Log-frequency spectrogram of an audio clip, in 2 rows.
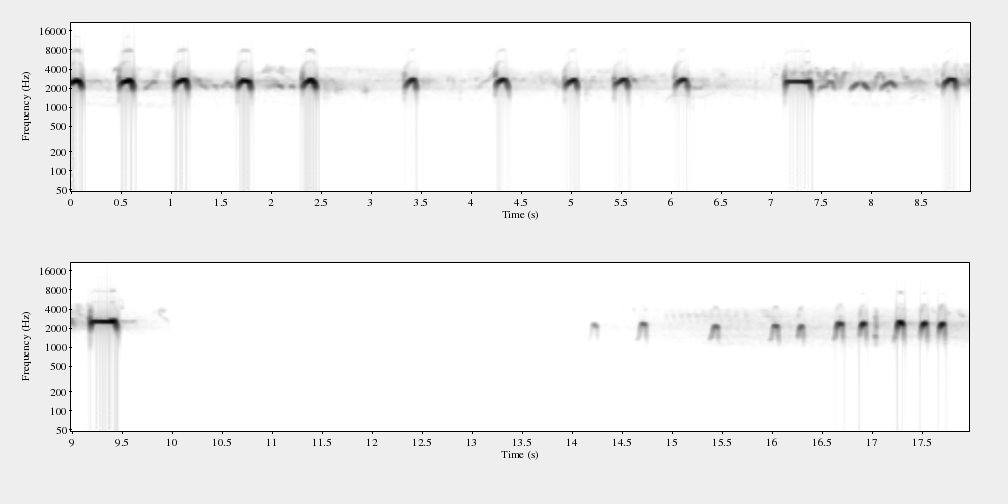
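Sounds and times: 
common ringed plover short faint calls: 0.0s - 6.5s, 7.1s - 9.6s, 14.2s - 17.9s.

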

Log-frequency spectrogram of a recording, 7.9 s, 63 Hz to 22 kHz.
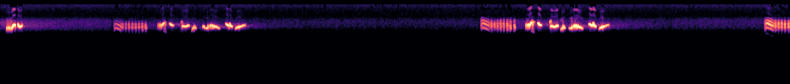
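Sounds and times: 
African desert warbler song: 0.0s - 0.4s, 1.1s - 2.5s, 4.8s - 6.2s, 7.6s - 7.8s.

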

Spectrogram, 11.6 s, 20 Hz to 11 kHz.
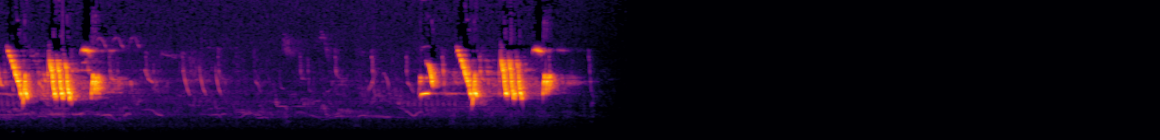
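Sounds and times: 
reed bunting singing: 0.0s - 6.2s.

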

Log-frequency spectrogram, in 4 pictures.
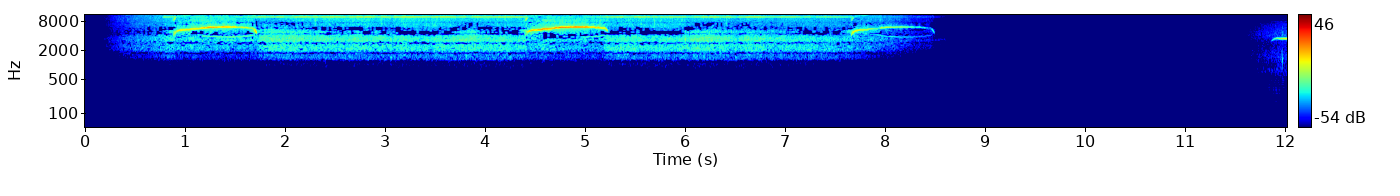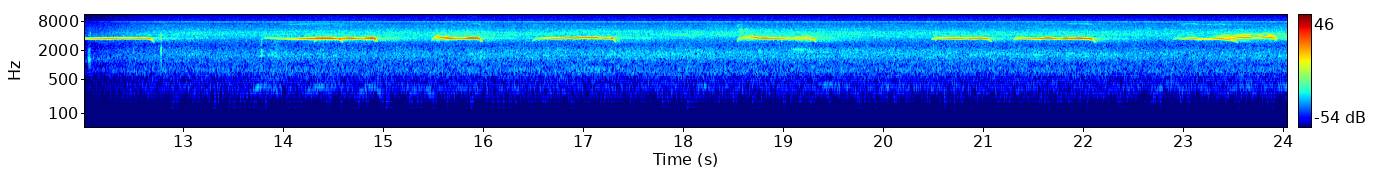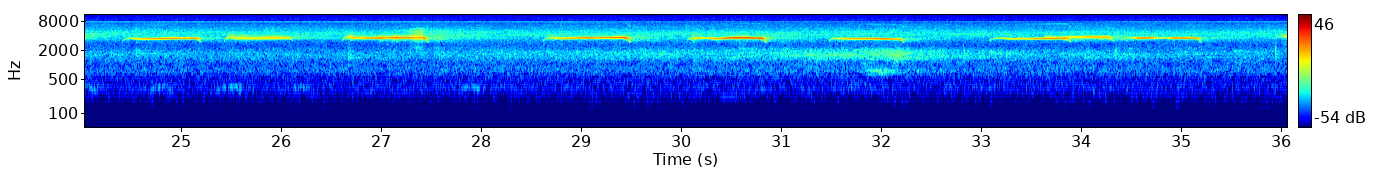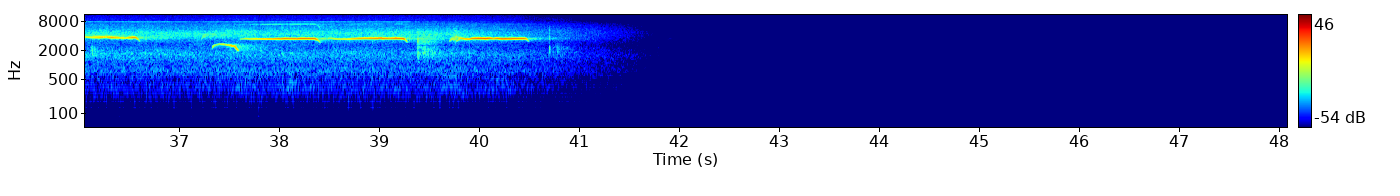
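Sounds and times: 
downy young pygmy owl calling: 0.8s - 1.9s, 2.8s - 8.4s, 11.9s - 12.8s, 13.8s - 17.5s, 18.6s - 19.7s, 20.4s - 27.8s, 28.6s - 32.4s, 33.1s - 35.3s, 36.0s - 40.6s.

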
